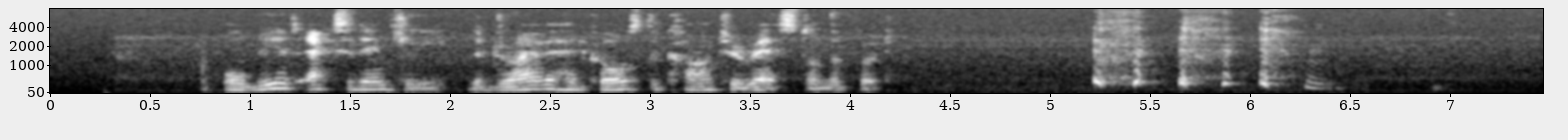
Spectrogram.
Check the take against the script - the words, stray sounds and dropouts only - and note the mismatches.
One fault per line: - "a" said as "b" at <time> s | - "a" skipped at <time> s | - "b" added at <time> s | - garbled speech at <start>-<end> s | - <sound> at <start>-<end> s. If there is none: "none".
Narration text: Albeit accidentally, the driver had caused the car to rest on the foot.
- cough at 5.2-6.5 s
